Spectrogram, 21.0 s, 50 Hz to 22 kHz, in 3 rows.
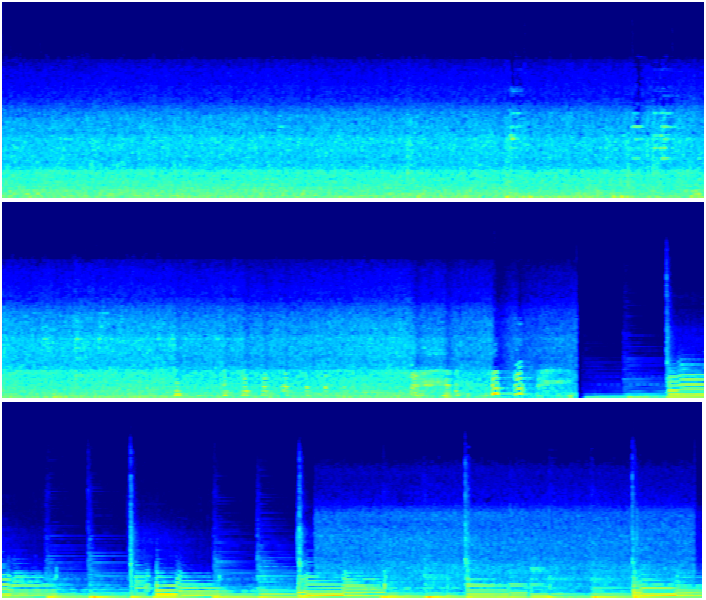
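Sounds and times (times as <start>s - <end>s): waterfall rushing: 0.0s - 12.8s, 17.0s - 21.0s.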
